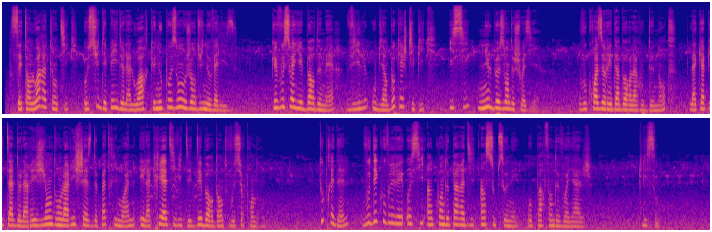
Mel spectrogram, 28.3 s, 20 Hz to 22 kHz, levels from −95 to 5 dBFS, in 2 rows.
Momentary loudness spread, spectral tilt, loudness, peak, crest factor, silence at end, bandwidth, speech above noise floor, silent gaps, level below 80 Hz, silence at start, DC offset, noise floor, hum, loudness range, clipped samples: 21 LU; -4.5 dB/octave; -30 LUFS; -12 dBFS; 18 dB; 0 s; 19 kHz; 20 dB; none; -50 dBFS; 0.1 s; under 0.1%; -49 dBFS; none; 6 LU; under 0.1%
